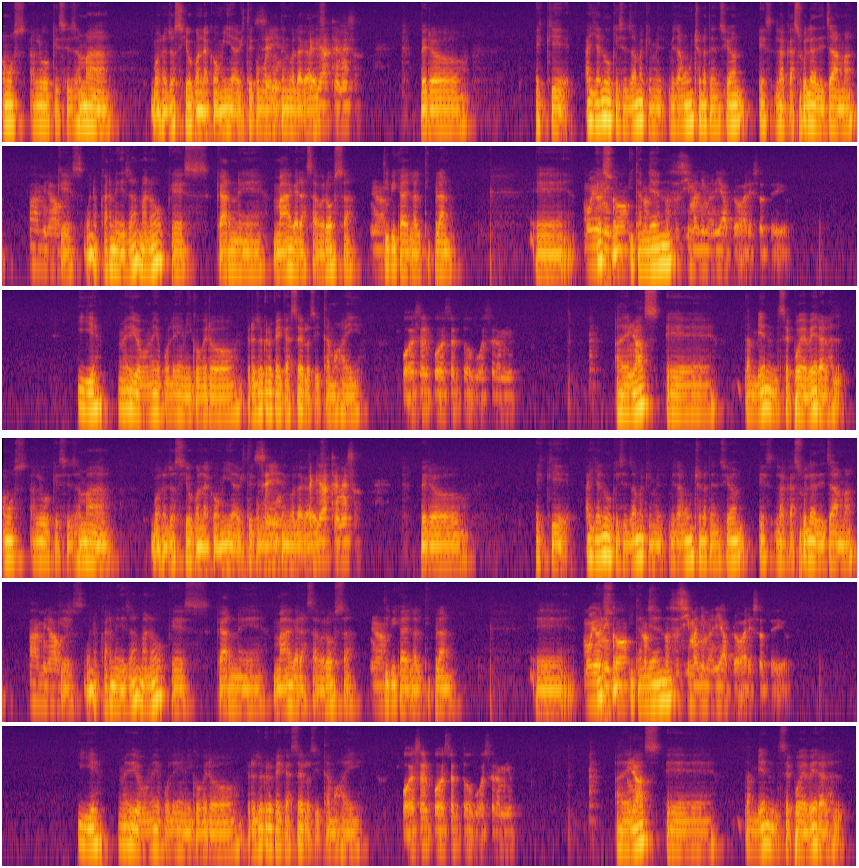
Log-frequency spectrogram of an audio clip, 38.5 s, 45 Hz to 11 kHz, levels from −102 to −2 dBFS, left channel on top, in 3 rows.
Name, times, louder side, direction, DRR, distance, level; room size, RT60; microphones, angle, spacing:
voice 1, 0.0-1.7 2.2-4.8 6.0-7.0 8.0-12.8 13.7-18.1 18.5-19.6 20.1-20.2 20.8-21.4 21.7-22.1 22.4-22.9 26.8-27.1 27.4-31.0 34.8-36.4 36.8-38.2, left 2 dB, 35° left, 0.6 m, -22 dB
voice 2, 3.8-4.2 4.6-5.4 13.2-13.8 18.3-18.6 21.5-24.6 31.7-33.3 34.4-34.6 35.0-35.3, right 2 dB, 35° right, 1.0 m, -27 dB
5.6 x 4.7 x 5.4 m
head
